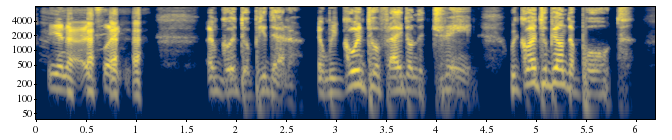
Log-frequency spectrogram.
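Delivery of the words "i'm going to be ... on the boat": exaggerated, over-the-top cartoon Spanish-style accent. Mocking an actor's accent throughout a movie, in a Speedy Gonzalez-style accent. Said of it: "He's doing like a uh, Speedy Gonzalez".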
